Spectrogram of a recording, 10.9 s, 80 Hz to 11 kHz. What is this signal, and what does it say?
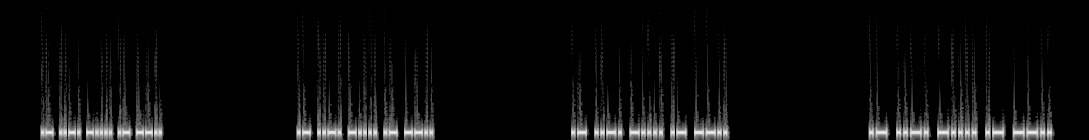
Morse code, heard as a keyed tone, about 42 wpm, 700 Hz. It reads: AF6AZ AF6AZ AF6AZ AF6AZ
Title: Speed Racing - USA 2x2 Call Signs 35wpm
